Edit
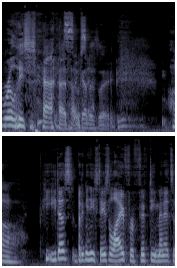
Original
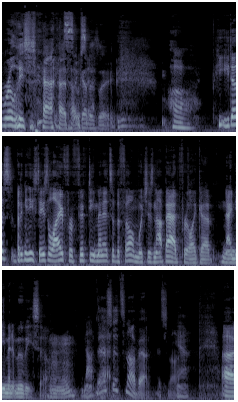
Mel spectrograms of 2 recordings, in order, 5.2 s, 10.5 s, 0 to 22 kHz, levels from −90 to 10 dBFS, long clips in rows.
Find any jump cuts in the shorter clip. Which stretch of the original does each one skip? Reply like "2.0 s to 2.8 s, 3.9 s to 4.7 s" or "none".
none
